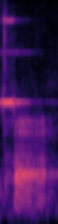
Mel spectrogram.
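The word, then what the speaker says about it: Puer: P-U-E-R. P-U-E-R. I'm assuming you pronounce it per.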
